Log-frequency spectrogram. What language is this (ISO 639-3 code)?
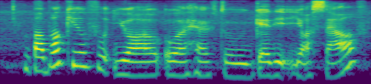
eng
